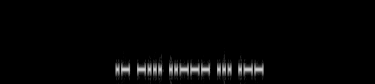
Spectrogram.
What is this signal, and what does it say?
Morse code, heard as a keyed tone, about 46 wpm, 700 Hz. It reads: AB2SW
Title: USA Call Signs - 5 Characters - 2x Character Spacing - 45wpm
